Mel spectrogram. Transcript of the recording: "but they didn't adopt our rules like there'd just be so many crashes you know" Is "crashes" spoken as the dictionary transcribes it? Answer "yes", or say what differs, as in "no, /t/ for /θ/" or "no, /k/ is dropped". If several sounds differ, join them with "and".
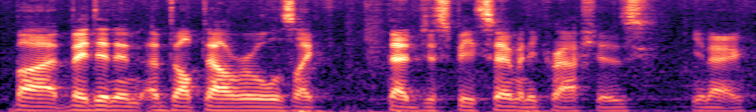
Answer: yes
